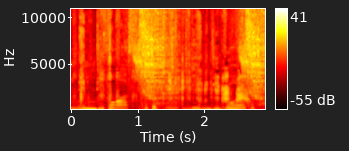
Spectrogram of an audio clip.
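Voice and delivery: slow, silly dog talk. Acted. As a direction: coax the dog slowly. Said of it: "so albern".

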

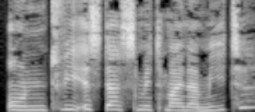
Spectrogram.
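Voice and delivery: loud, high angry demand; suddenly furious. A narrator's reading. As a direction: flare up and demand it. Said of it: "fragt Frau Pinneberg plötzlich wütend".

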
